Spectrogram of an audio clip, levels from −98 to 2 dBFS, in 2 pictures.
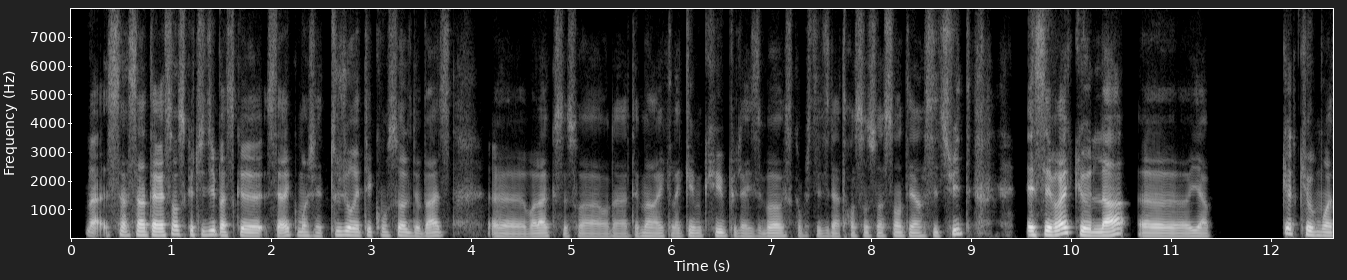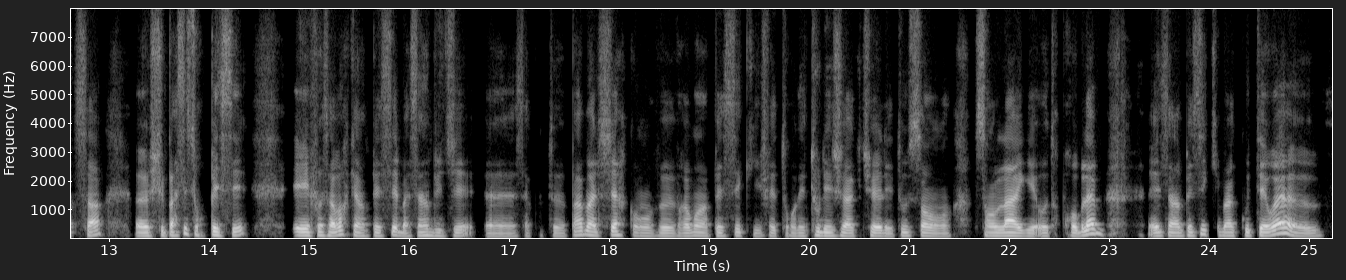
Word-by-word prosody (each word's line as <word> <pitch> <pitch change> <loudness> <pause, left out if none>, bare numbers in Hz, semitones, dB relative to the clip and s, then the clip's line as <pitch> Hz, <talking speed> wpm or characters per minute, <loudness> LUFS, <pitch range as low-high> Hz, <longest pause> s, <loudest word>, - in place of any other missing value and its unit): Bah, - - -1
c'est - - -3
c'est - - +2
intéressant 125 +3 +6
ce 145 - -8
que - - -3
tu 130 -1 -6
dis 140 +1 +2
parce 120 -2 +1
que 105 -1 +3
c'est - - -4
vrai - - +3
que 125 - -17
moi, 110 - -2
j'ai 100 -2 -9
toujours 125 +5 +1
été 115 0 -2
console 110 -1 -2
de 100 - -5
base, 105 +4 -2 0.4
heu, 85 -2 -3
voilà, 90 +2 0
que - - -18
ce 90 - -10
soit 90 -2 -8
on 85 - -9
a 85 0 -10
démarré 95 +2 -6
avec 95 +1 -8
la 95 -1 -7
Game 95 0 -6
Cube 105 +2 -3
puis - - -13
la 90 -1 -8
Xbox 95 +2 -3
comme - - -15
je 105 - -22
t'ai 90 - -10
dit, 95 - -14
la 90 -2 -5
360, 100 +2 -7
et - - +1
ainsi 100 +1 -5
de 105 - -11
suite. 155 +9 -3 0.6
Et 130 - +10
c'est 130 0 +8
vrai 160 +9 +10
que, 165 -9 +2
là, 115 -1 +7
heu, 95 -1 +1
il 95 - -2
y - - +1
a 90 -1 -4 0.7
quelques - - 0
mois 115 -4 +3
de 105 - -21
ça, - - 0 0.3
heu, 100 0 +4
je - - -9
suis - - -4
passé - - -1
sur - - -7
PC - - 0 0.5
et 115 - +4
il - - +2
faut 115 +2 -3
savoir 135 +4 +2
qu'un 105 -3 -2
PC, 100 +5 -2
bah, 90 - -4
c'est 105 - -6
un 110 +1 -1
budget, 100 0 -6 0.2
heu, 90 -1 -5
ça 90 - -16
coûte 95 -1 -9
pas 120 +8 -2
mal 130 -4 +2
cher 125 +3 -1
quand - - -6
on 95 -1 -4
veut 95 +1 -2
vraiment 95 +3 -2
un 100 - -4
PC 100 +3 -5
qui 95 -3 -13
fait 95 - -6
tourner 100 +1 -8
tous 115 - -4
les 105 -2 0
jeux 95 - -1
actuels 95 0 0
et 90 - -5
tout, 105 - -5
sans 90 -4 -2 0.2
sans 105 -1 -1
lag 100 -2 +5
et 95 - 0
autres 100 - -4
problèmes. 155 +12 +3 0.5
Et 100 - +1
c'est 105 +1 -2
un 100 -1 +1
PC 105 +9 -4
qui 130 - -17
m'a 105 -1 0
coûté, 105 +2 -1
ouais, - - +7
heu, 95 -1 -3
100 Hz, 260 wpm, -23 LUFS, 95-110 Hz, 0.7 s, Et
